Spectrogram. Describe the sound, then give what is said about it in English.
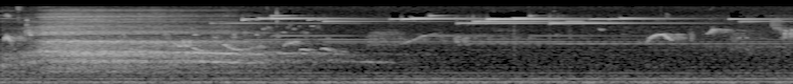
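A long, deep exhale through an open mouth, released during a guided breathing exercise. The breathy rush starts fairly strong and then softens as it trails off over a few seconds, above a faint, steady tonal background. “Inhale deeply, filling up the body with fresh prana. Open the mouth, exhale, and let go.”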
